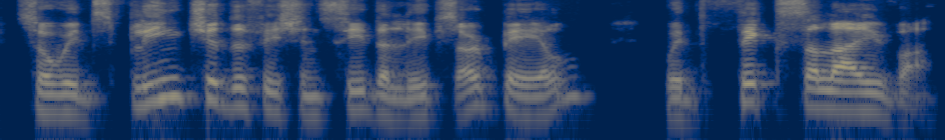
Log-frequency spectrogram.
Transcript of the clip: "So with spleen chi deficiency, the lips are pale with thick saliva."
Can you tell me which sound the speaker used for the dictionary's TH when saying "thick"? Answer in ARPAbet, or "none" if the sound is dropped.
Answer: TH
